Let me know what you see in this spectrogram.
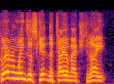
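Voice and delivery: usual speaking voice

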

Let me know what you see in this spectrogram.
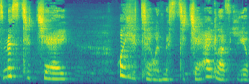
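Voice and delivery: high, cartoonish character voice. Showing how Harley Quinn talked in the movie, doing a Harley Quinn voice. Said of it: "Harley Quinn talked like this".

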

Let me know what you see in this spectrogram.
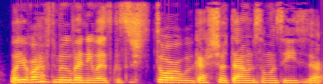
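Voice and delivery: plain

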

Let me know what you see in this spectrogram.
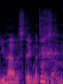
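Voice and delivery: put-on nonchalant, offhand tone. Retelling what the eye doctor said at an eye test: imitating a nonchalant doctor. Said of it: "in, like, a very, like, nonchalant way".

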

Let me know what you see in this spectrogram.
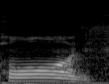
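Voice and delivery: "porn" drawn out in New York accent. Explaining a phone mix-up, saying porn in a new york accent. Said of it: "Listen to the New York accent".

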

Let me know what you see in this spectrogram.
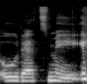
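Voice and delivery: ordinary talk

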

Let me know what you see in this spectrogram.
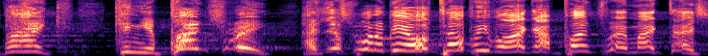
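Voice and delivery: high, loud, eager voice.

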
